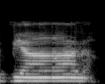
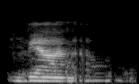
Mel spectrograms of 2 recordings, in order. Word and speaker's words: Vyana: Say Vyana, Vyana, Vyana.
